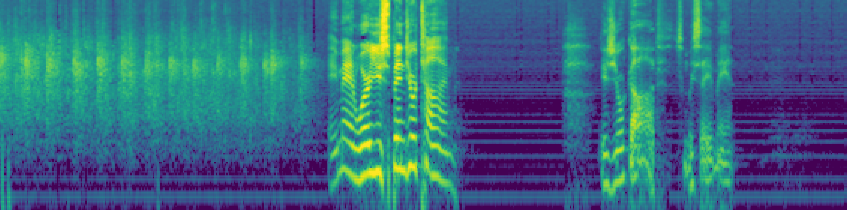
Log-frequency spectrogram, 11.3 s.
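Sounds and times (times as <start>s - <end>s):
audience clapping hands: 0.0s - 4.4s
speech: 4.4s - 6.2s, 8.0s - 9.9s.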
